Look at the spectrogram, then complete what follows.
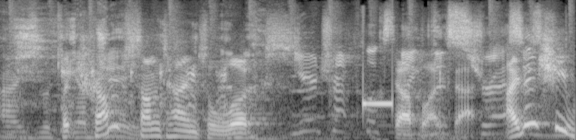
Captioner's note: beep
